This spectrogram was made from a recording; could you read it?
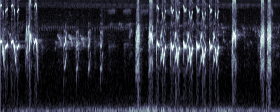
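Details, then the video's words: Sooty-headed bulbul giving bubbly whistled phrases, first a few rising and falling notes, then a quick burst of repeated warbles, mixed with sharp clicking snaps and a low background rumble. "KUTILANG GACOR"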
